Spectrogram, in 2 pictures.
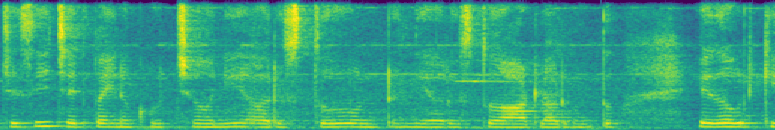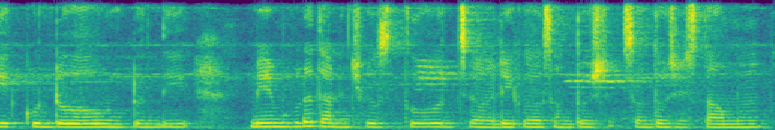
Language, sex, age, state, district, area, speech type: Telugu, female, 18-30, Andhra Pradesh, Sri Balaji, rural, spontaneous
